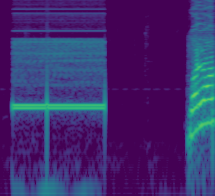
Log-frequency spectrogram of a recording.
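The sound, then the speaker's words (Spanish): A telephone tone as a number is called, a steady, low, single-pitch beep lasting about a second, then silence before a voice speaks. “Ahí le estamos marcando, mi vida, aquí al número que nos diste.”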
